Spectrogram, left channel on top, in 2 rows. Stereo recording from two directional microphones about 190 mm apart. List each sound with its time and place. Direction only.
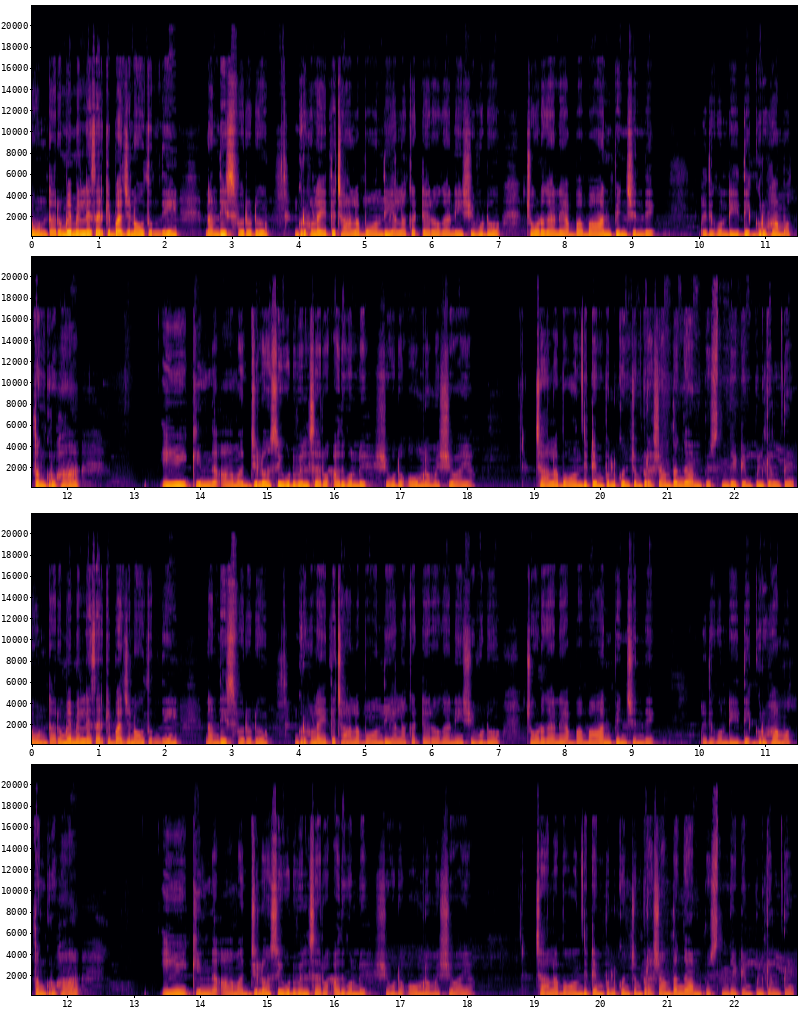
0.0 s speech: 10° left (ahead or behind)
13.4 s speech: 15° left (ahead or behind)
